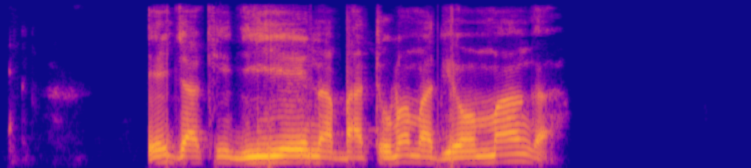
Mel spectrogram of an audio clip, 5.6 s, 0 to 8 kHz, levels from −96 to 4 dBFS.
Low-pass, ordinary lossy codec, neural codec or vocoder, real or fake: 7.2 kHz; AAC, 48 kbps; codec, 44.1 kHz, 7.8 kbps, DAC; fake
